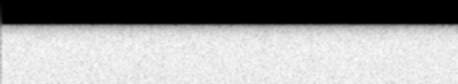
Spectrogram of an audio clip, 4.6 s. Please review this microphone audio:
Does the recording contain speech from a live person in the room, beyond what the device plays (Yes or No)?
No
